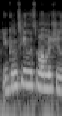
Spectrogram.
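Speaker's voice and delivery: ordinary talk, nothing marked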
